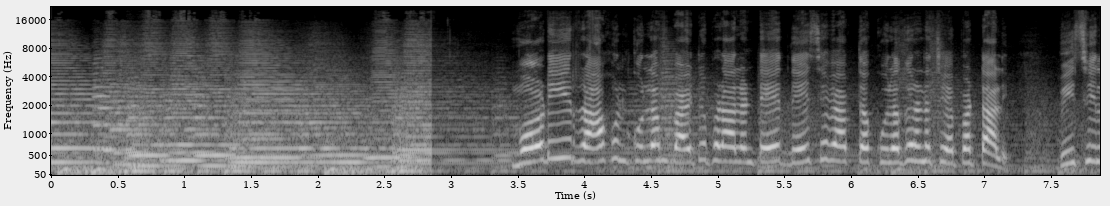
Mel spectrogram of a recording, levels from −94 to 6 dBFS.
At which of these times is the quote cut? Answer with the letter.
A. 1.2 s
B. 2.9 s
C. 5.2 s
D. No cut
B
